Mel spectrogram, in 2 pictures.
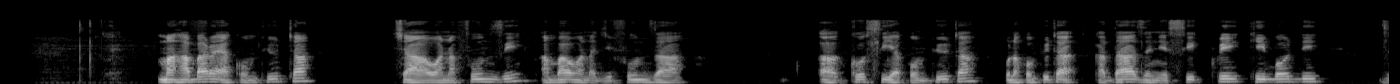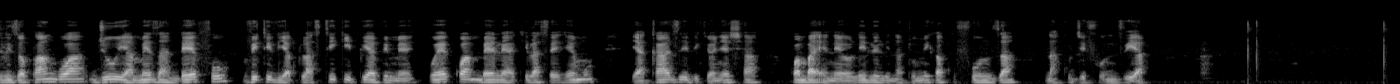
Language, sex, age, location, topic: Swahili, male, 25-35, Kisumu, education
